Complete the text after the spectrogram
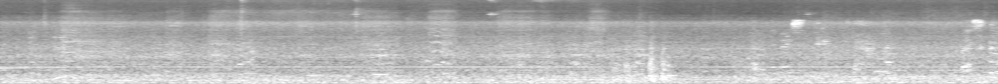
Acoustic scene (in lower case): subway train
